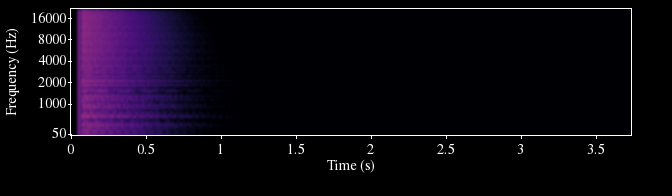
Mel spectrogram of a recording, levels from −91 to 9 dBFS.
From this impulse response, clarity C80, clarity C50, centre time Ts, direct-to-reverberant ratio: 0.0 dB, −3.5 dB, 112 ms, −10.0 dB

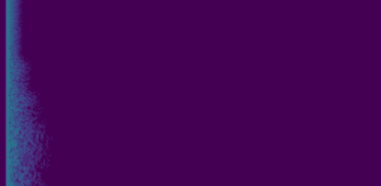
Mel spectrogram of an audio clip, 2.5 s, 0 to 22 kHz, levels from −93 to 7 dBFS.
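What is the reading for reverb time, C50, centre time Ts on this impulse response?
0.50 s, 10.5 dB, 13 ms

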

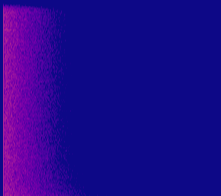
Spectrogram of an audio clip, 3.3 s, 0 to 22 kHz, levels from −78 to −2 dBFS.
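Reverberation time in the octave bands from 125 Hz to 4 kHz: 3.0, 2.9, 2.8, 2.6, 2.5, 2.2 seconds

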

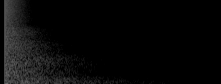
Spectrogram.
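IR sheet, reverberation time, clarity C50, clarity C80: 2.2 s, −1.5 dB, 0.5 dB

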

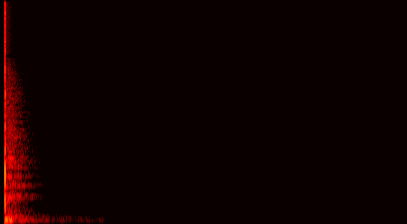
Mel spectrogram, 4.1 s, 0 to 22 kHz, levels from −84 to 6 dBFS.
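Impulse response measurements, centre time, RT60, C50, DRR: 9 ms, 0.65 s, 12.0 dB, 9.0 dB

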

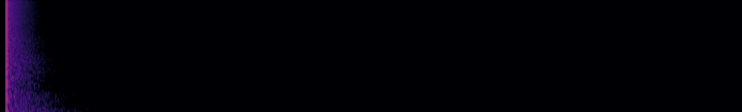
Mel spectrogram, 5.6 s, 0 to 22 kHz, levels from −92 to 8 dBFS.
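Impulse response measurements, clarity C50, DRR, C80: 13.0 dB, 8.5 dB, 15.5 dB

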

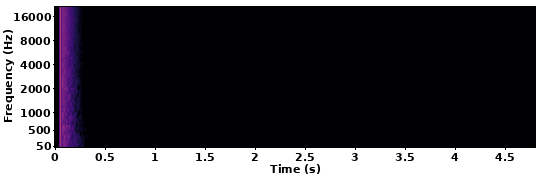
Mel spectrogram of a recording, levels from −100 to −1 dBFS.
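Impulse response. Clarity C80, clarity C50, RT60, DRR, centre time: 18.5 dB, 13.5 dB, 0.35 s, 7.0 dB, 9 ms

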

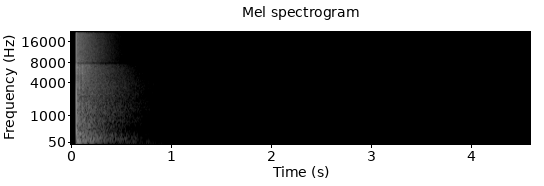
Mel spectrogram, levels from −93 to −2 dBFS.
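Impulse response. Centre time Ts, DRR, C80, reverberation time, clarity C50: 27 ms, 2.0 dB, 9.0 dB, 1.0 s, 6.5 dB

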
